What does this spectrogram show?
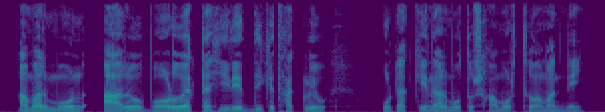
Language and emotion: Bengali, sad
